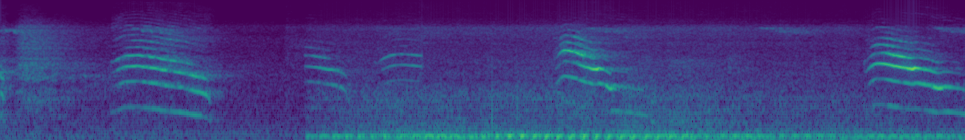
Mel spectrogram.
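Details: A female Khao Manee kitten with blue and green eyes meows loudly, giving high, thin meows that fall in pitch, repeated every second or so.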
